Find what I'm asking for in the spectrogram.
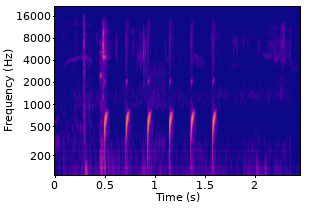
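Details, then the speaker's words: VW Golf MKV GTI, 2.0 TFSI, transmission mount replaced during a timing chain job: six sharp, evenly spaced clunks, about four a second, as the unit is rocked by hand; excessive play in the badly worn old transmission mount. "You can clearly see and hear how much this bad boy was worn out."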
